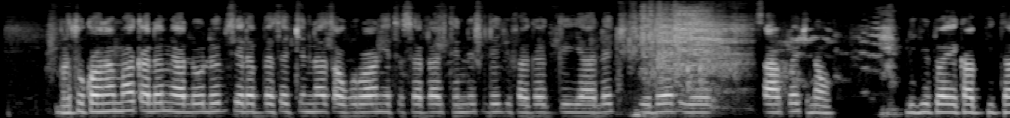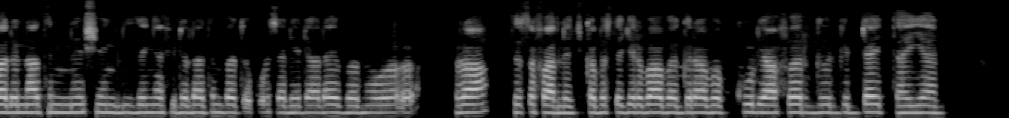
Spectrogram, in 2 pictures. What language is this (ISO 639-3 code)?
amh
